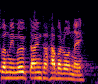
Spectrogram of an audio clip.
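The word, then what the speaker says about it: Gaborone: It was then just a small town called Habarone. You'll notice it's spelt with a G, but we say H. We never say G in Setswana. So it's Habarone.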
